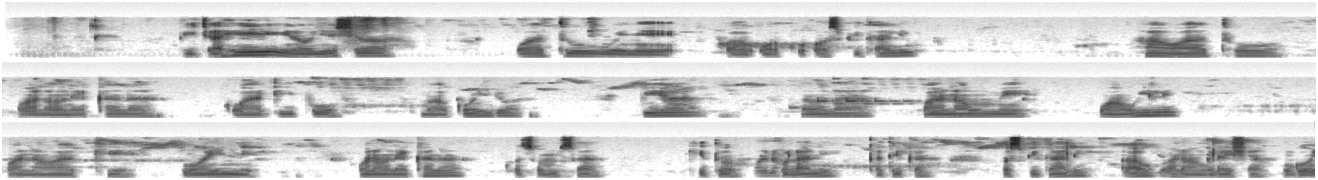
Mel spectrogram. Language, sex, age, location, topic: Swahili, male, 18-24, Nakuru, health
